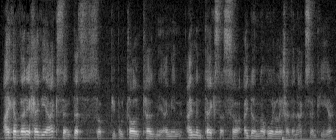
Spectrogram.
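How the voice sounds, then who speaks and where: A man's voice: mid-range voice, fairly quick, warm tone, slightly rough. A middle-aged man from Poland with a heavy Polish accent, a doctor giving an earnest explanatory talk to parents, often repeating and restarting words.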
